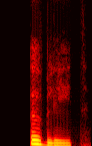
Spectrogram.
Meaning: 1. to rinse (to wash something quickly using water and no soap) 2. to rinse (to remove soap from something using water)
- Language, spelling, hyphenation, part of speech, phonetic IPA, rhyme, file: Hungarian, öblít, öb‧lít, verb, [ˈøbliːt], -iːt, Hu-öblít.ogg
